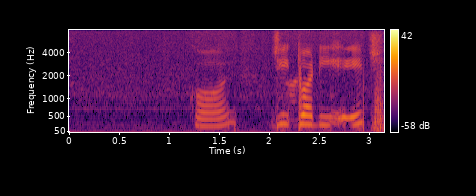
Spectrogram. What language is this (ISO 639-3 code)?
pan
